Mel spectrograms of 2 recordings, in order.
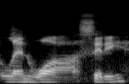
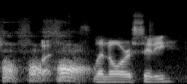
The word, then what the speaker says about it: Lenoir City: pick up along the way is how to pronounce places usually after saying it wrong for a couple days uh so it's not lenois city as I thought it's l n o i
